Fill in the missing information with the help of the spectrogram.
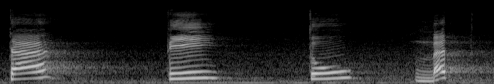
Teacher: huruf Ta ketika diucapkan terdengar ada nafas yang mengalir, atau dalam ilmu tajwid disebut dengan sifat al-hamas. · Keluar dengan menyentuhkan ujung lidah kita dengan gusi-gusi gigi seri bagian atas.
